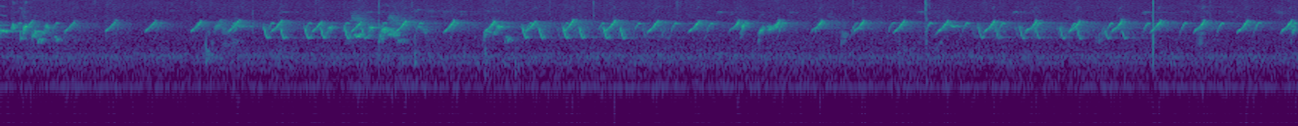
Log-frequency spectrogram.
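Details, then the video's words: Red-whiskered bulbul during trapping, praised for its fine voice: a long run of short, bright, clipped chirps repeated almost three times a second, loud and steady throughout, over a faint constant hum. "Bẫy chào mào bộ đẹp. giọng hay."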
